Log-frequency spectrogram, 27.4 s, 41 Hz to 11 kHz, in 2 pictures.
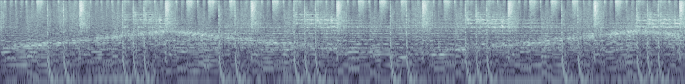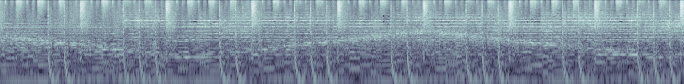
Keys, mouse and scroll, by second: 3.5 middle click, 4.2 middle click, 7.3 scroll up 1, 9.3 middle click, 9.9 middle click, 9.9 scroll down 1, 11.3 middle click, 12.3-12.7 scroll down 1, 15.7 middle click, 16.3 scroll up 1, 19.0 scroll up 1, 20.9 middle click, 21.8 ctrl+click, 22.4 middle click, 22.6 middle click, 23.3 ctrl+click, 24.0 middle click, 24.6 ctrl+click, 24.8 ctrl+click, 25.0 middle click, 26.7 ctrl+click, 27.2 middle click.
